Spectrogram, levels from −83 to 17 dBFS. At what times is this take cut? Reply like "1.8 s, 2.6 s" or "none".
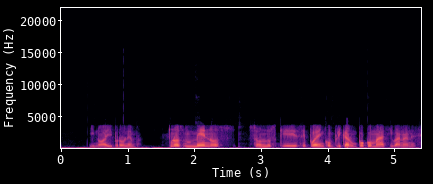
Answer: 1.6 s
